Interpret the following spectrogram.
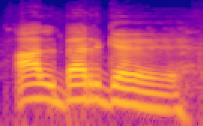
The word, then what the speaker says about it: albergue: She taught me how to pronounce it. Albergue.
